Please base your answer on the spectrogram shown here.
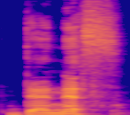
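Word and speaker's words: Denis: It's the first Dennis. French spelling, but English pronunciation.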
